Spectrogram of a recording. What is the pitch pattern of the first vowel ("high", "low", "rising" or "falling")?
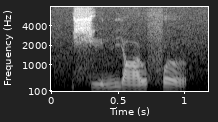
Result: rising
